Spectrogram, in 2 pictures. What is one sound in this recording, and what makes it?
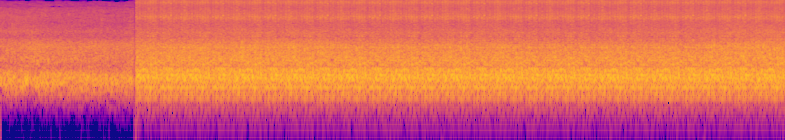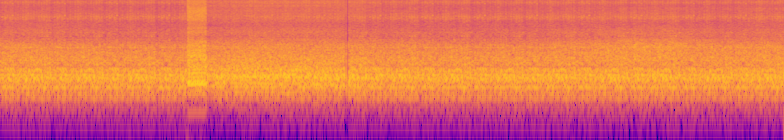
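A car engine idles steadily.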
